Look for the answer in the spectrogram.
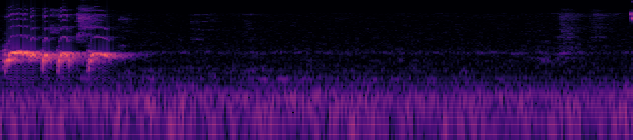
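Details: Cooing zebra dove of the gedong mengo type, prized for its 'crystal' voice and used as a lure for other doves: one short pulsed, bubbling coo at the start, then quiet with faint thin high chirps near the end.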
